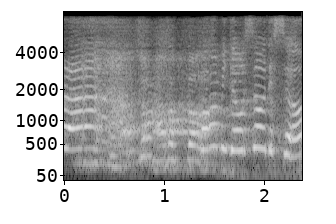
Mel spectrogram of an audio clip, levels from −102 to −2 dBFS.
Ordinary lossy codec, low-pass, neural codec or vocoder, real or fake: AAC, 48 kbps; 7.2 kHz; codec, 24 kHz, 0.9 kbps, DualCodec; fake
